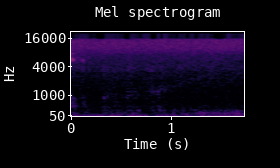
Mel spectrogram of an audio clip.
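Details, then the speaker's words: Adult woman speaker's own stomach audibly growling during a live keynote talk, which she points out before moving on: stomach growling (borborygmi). "you hear that that was my stomach okay moving on"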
